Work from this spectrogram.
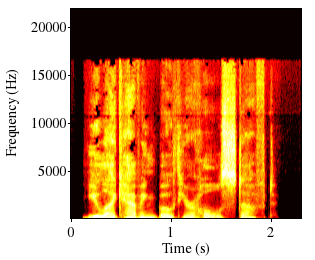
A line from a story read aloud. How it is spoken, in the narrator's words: I asked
